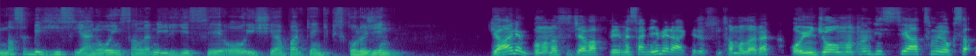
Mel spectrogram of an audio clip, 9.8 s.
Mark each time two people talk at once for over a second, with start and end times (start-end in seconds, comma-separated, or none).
none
